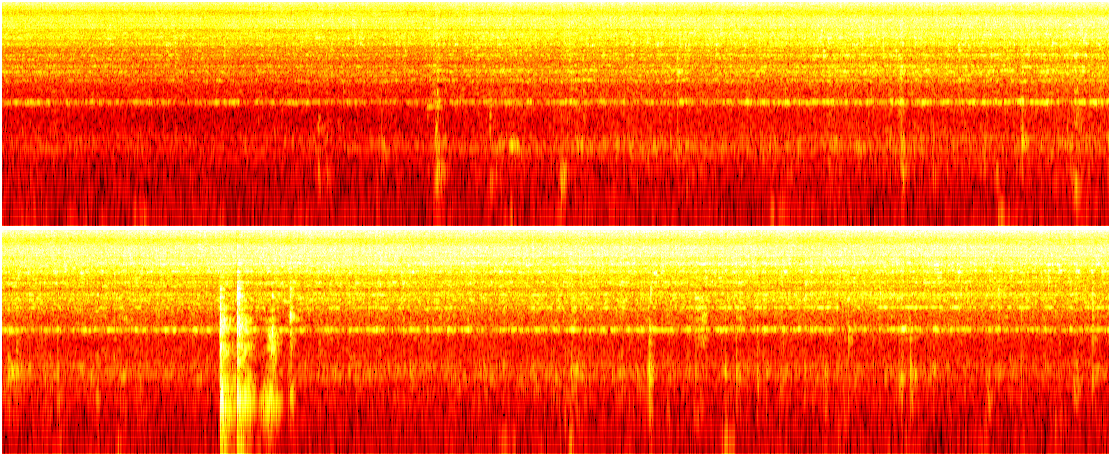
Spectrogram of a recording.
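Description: Cut shallots sizzling in hot oil in a pan: a steady, hissy sizzle that slowly grows louder. Two sharp knocks a little past halfway.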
